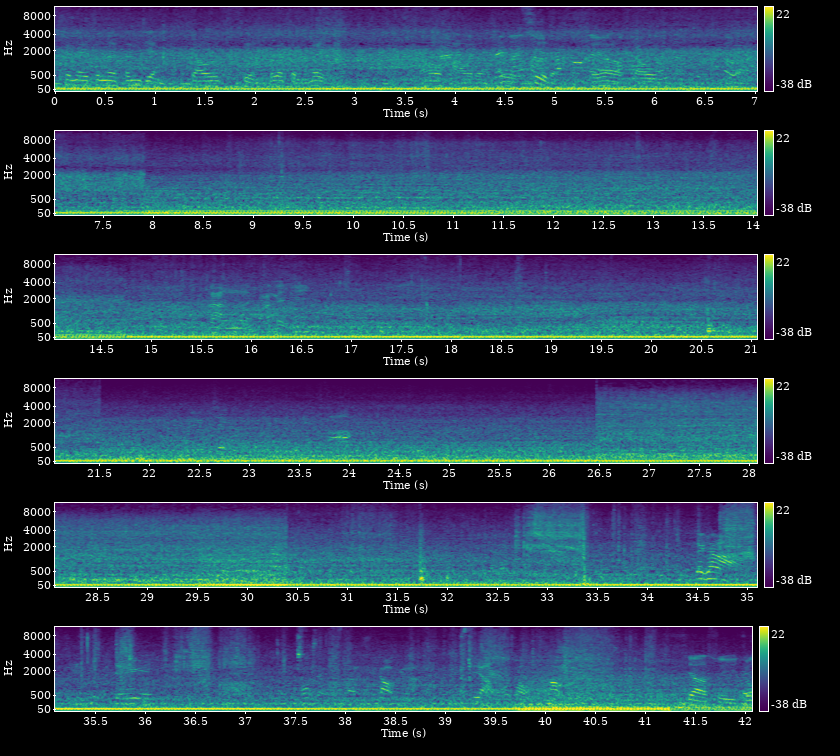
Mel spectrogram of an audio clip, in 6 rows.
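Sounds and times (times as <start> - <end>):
rushing noise: 0.0 - 33.6
boat engine droning: 0.0 - 42.0.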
